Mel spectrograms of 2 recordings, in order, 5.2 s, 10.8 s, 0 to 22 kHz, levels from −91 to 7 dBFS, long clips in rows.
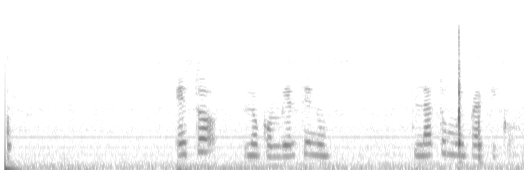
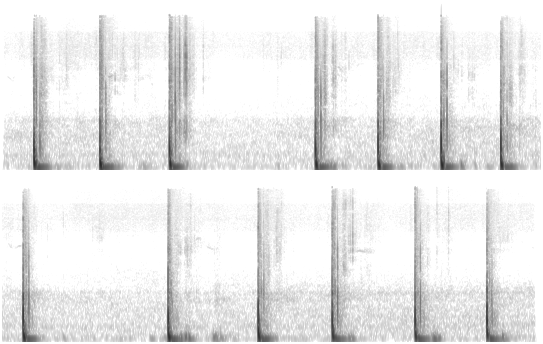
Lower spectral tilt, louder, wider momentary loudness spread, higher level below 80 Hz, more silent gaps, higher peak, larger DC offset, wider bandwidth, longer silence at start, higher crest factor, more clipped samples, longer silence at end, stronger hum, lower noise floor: second, -3.5 dB/octave vs -7 dB/octave; second, -51 LUFS vs -26 LUFS; about the same, 19 LU vs 17 LU; second, -70 dBFS vs -34 dBFS; neither; second, -22 dBFS vs 0 dBFS; neither; about the same, 16 kHz vs 16.5 kHz; second, 0.05 s vs 0.3 s; about the same, 32 dB vs 28 dB; neither; second, 0 s vs 0.45 s; neither; first, -73 dBFS vs -68 dBFS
